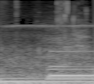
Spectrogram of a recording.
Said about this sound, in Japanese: はいスズムシの鳴き声が BGM として、えー、かかってる深夜皆様はどうお過ごしでしょうか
